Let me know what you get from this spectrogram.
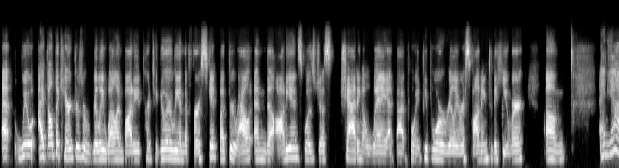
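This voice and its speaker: Low-pitched woman moderating a discussion. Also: a bit bright. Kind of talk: post-show discussion moderating.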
